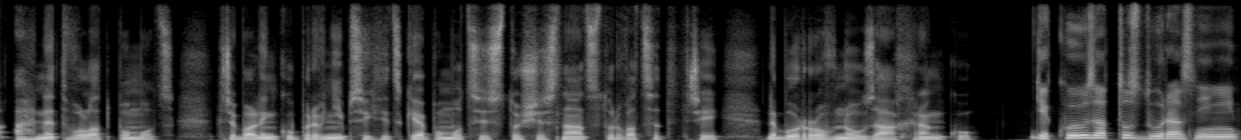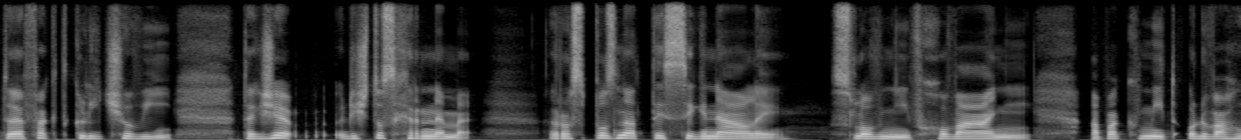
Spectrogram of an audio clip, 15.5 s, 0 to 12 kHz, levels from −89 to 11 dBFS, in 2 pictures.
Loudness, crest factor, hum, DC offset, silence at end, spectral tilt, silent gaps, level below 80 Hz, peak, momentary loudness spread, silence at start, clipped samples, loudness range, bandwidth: -20 LUFS; 16 dB; none; under 0.1%; 0 s; -5 dB/octave; none; -50 dBFS; -4 dBFS; 10 LU; 0.1 s; under 0.1%; 2 LU; 12 kHz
